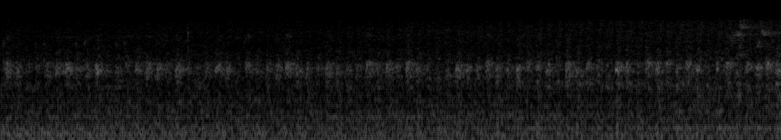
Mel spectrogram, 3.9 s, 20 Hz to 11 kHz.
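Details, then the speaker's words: 1997 Toyota Kijang diesel after cylinder head work, started after sitting since the day before and catching on the second crank: even diesel clatter at a steady idle with no knocks or misses; normal, though the rpm is not yet fixed. "Jadi dua kek ee udah hidup dan mesinnya Alhamdulillah normal untuk ini rpm-nya masih belum kita perbaiki"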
